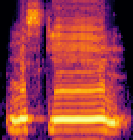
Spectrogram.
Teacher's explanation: काफ को बारीक पढ़ेंगे और या मद्दा है, या जज़म से पहले एक जेर है, आपने 1 अलिफ के बराबर यानी 1 सेकंड आपने खींचना है। और जब स्टॉप करेंगे नून साकिन हो जाएगा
